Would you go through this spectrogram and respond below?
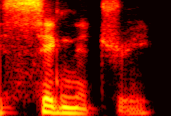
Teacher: as if there is no o between t and r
